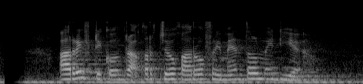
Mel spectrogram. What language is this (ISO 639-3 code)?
jav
